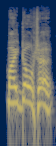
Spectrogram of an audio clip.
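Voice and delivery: high, pleading cry of a mother. A narrator's reading. Mother crying out for her missing daughter, high and pleading. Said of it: "cried Lady Tanda".

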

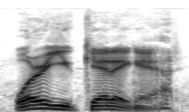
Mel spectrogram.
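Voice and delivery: sharp, loud demand. Acted. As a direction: press him for an answer, loud. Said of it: "Han demanded".

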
